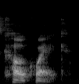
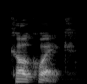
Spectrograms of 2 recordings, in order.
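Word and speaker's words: Qoquaq: of the glider the oh cake okay good pronounce Co Quake thank God they said that cuz I'm like yo C Quake the Mystic and appointed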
